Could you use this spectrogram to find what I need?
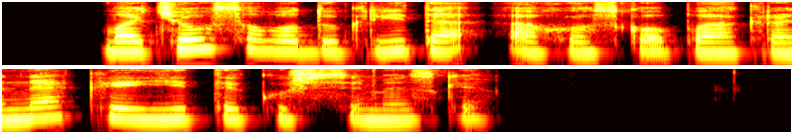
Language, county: Lithuanian, Telšiai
